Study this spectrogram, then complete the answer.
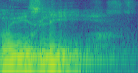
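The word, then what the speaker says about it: Müsli: Greece Greece Greece வாழ்த்து greetings வாழ்த்துன்னு அர்த்தம் மூஸ்லி மியூஸ்லி மியூஸ்லி மியூஸ்லி மியூஸ்லி மியூஸ்லி மியூஸ்லி அது வந்து ஒரு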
